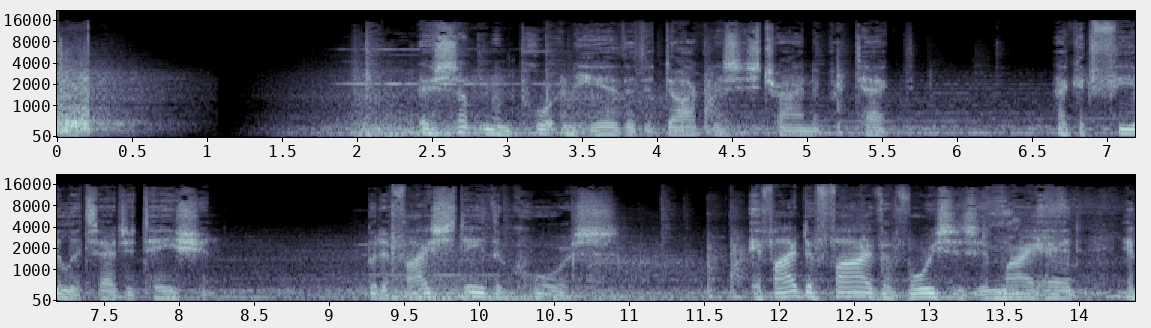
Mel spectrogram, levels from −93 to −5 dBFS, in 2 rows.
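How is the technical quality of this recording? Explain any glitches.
One glitch stands out, a loud pop from 5.44 to 5.47 s. The likely cause is a sudden voltage step or spike entering the signal path, from a plug being moved, a switch, a static discharge or a driver hiccup. The circuitry after that point shapes the spike into a brief pulse, so a single sharp pop lands on top of the recording, peaking a few decibels above the surrounding sound, while the audio continues unbroken underneath.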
